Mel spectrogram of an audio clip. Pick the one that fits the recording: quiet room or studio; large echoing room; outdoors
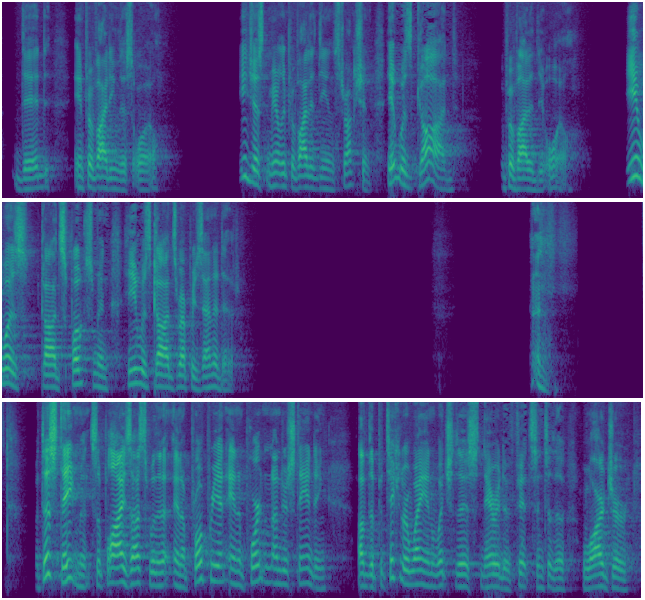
large echoing room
